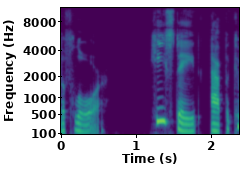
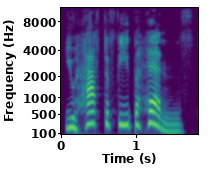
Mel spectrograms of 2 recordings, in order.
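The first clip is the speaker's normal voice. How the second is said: insistent mom; 6 semitones higher, 5 dB louder than usual. A narrator's reading. Mom orders Jake to feed hens.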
